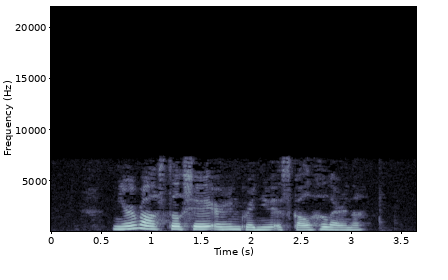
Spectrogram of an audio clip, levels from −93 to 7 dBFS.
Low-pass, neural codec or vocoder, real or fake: 7.2 kHz; none; real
